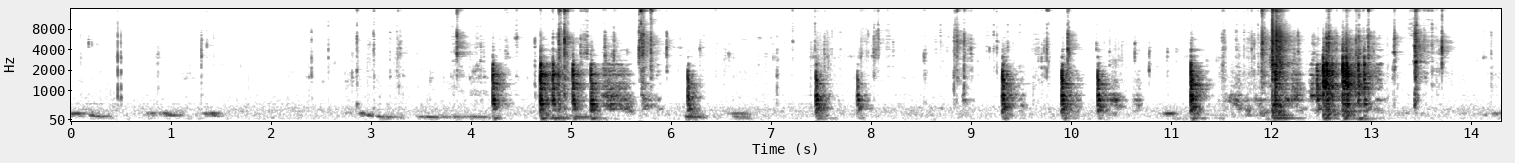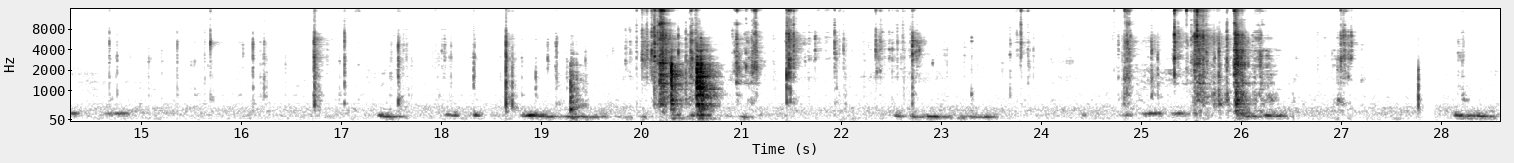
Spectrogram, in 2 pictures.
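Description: Small plastic and metal toy-train parts being handled: a toy fuel tanker wagon's wheel axle and plastic chassis clicking and knocking, with several short bursts of rattling.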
